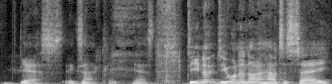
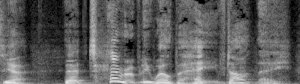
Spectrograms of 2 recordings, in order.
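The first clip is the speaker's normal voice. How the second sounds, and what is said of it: Very posh voice. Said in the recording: “That's a very posh one... in a very posh accent... in a very, very posh voice”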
